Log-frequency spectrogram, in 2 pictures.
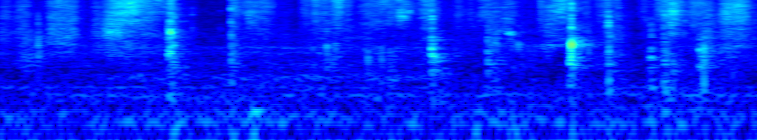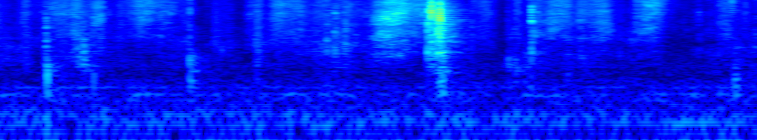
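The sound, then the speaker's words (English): Tarot cards being shuffled, a steady run of soft papery riffles and light taps with a few sharper snaps, fairly quiet, with no talking. “As I shuffle, let's take a deep breath.”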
